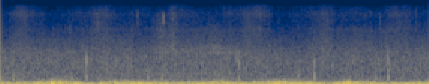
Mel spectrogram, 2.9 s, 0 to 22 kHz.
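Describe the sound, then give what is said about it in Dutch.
Steady footsteps crunch along outdoors at a walking pace, fairly loud, as someone walks across the former grounds of Kamp Vught, now a prison, on the way to barrack 1B, with a low rumble of open-air background and no talking. “En het is nu al een gek idee om rond te lopen op de plek waarvan ik weet dat Chef Paimans hier vastgezeten heeft en allemaal die ontberingen heeft meegemaakt waarover hij in zijn dagboek schrijft.”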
